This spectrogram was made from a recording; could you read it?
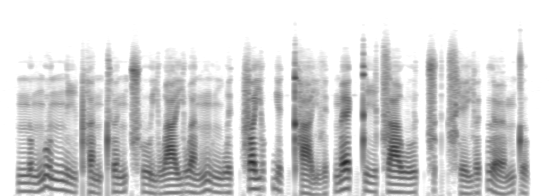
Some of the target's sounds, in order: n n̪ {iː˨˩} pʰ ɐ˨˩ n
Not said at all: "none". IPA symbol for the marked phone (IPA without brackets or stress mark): iː˨˩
